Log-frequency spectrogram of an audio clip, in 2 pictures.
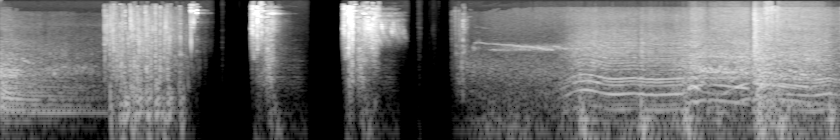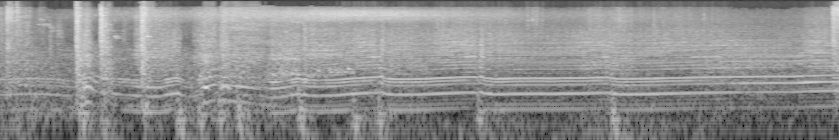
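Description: A car in Saints Row drives fast while its engine drones steadily. Sharp bursts and tire squeals cut in and out early, then the engine note rises and falls with repeated squealing skids.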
